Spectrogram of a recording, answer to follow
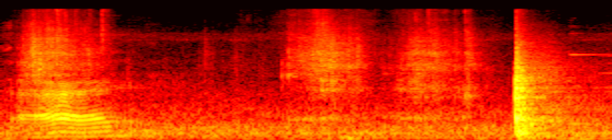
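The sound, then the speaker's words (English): Ice rattles and clinks against a glass: a couple of soft, scraping shuffles, then one sharp, bright clink near the end, with murmured voices underneath. “I don't know why you like click click with the glass. I'm trying to get ice from the top.”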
